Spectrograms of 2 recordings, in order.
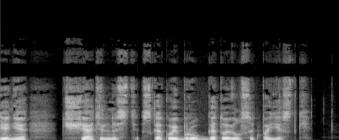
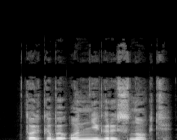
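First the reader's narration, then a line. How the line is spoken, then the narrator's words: Pleading. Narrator (Russian): взмолилась она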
